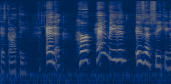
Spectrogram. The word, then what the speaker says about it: Hecate: of which, is Hecate, who we call Hecate here, or Hecate, but is Hecate in Greek. Listen to how the Greeks pronounce the name. They're gonna say Hecate. You'll be like, what? Huh? Who's Hecate? She's Hecate.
